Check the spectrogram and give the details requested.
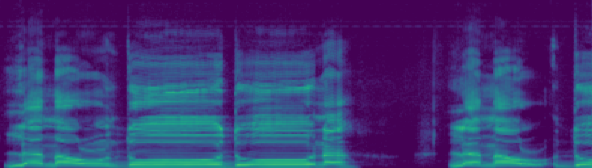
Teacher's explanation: را کو پر کریں گے اور 2 مرتبہ یہاں بھی واو مدہ کریں گے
